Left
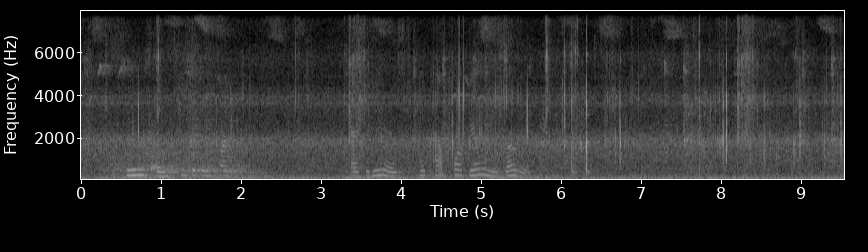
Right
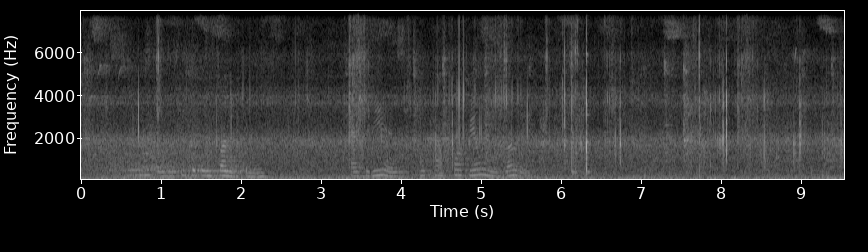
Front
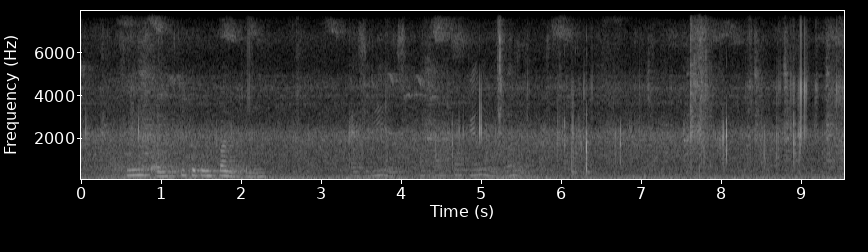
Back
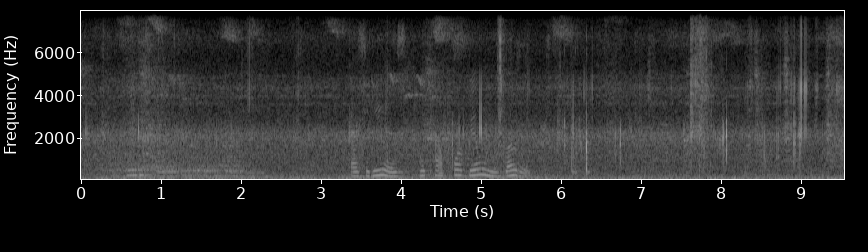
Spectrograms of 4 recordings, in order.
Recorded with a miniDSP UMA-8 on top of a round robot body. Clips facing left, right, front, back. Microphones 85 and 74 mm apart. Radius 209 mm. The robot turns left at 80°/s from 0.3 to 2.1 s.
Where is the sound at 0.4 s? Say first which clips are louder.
Left 8 dB, front 4 dB; 90° left, 2.5 m; by 2.4 s 50° right, 2.5 m.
